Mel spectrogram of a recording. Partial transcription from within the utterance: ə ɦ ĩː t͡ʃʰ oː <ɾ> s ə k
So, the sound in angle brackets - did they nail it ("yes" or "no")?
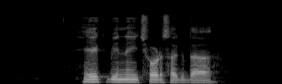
no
